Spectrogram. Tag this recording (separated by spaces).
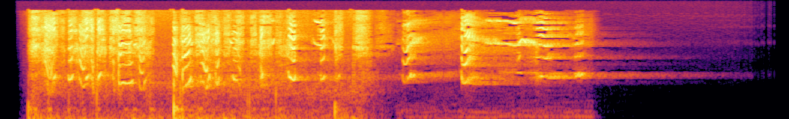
whiteboard animation scribble writing write pencil drawing dryerase pen marker squeak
